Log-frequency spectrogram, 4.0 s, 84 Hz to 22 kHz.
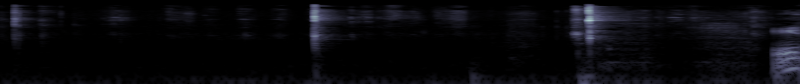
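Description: UrbanEDC F5.5 titanium folding knife being worked by hand: three sharp metallic clicks of the blade snapping open and shut, about a second and a half apart. The last click is the loudest and doubled.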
